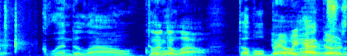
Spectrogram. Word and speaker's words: Glendalough: And then they also had the Glendoro. I can't remember how you say it. Glendalough.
